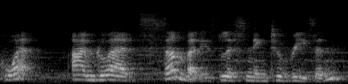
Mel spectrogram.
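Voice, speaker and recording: Brief: a prim older moral crusader, haughty, lively high voice, echoey distant game audio. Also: female voice, a little slow, faint music behind. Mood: disapproving.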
